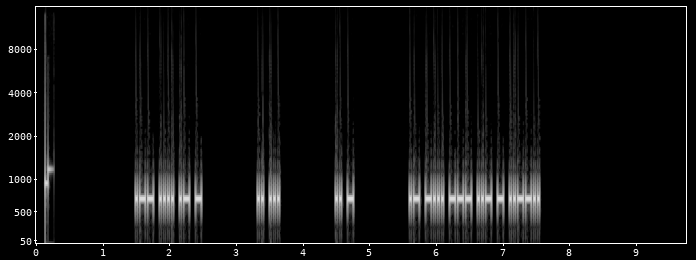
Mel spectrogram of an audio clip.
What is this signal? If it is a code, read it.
Morse code, heard as a keyed tone, about 40 wpm, 700 Hz. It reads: WHAT IS IT ABOUT?
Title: 4x Word-Spacing - Sentences from Top 100 Words - 40wpm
